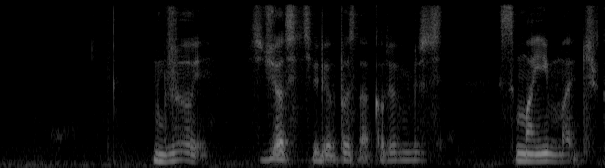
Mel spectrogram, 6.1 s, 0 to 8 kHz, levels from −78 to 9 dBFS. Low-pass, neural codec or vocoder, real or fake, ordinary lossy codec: 7.2 kHz; codec, 16 kHz, 0.8 kbps, ZipCodec; fake; none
